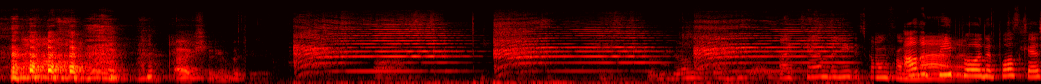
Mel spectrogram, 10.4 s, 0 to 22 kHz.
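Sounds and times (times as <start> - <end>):
laughter: 0.0 - 1.9
speech: 0.1 - 2.2, 8.7 - 10.4
loud buzzing electronic alarm: 2.9 - 8.8.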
